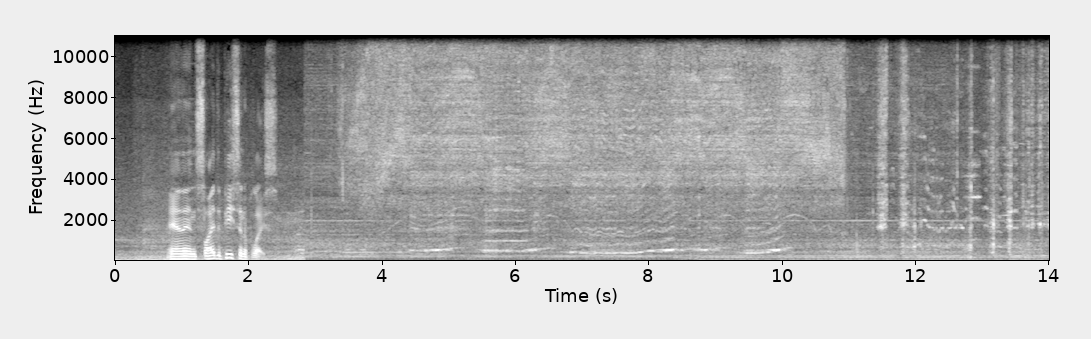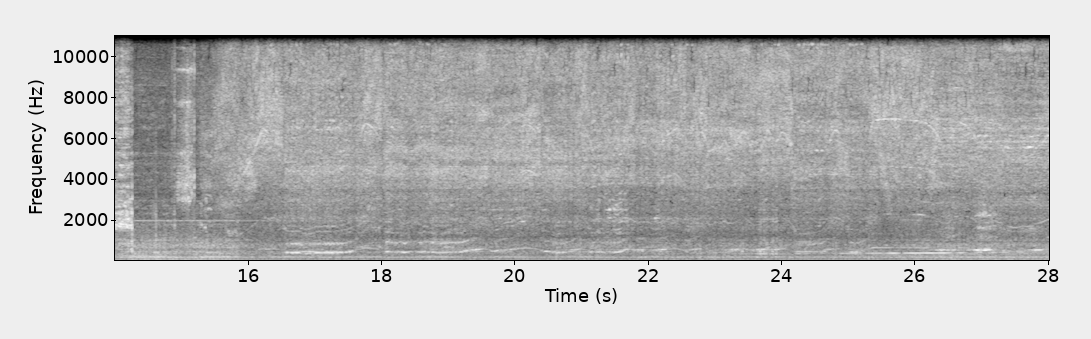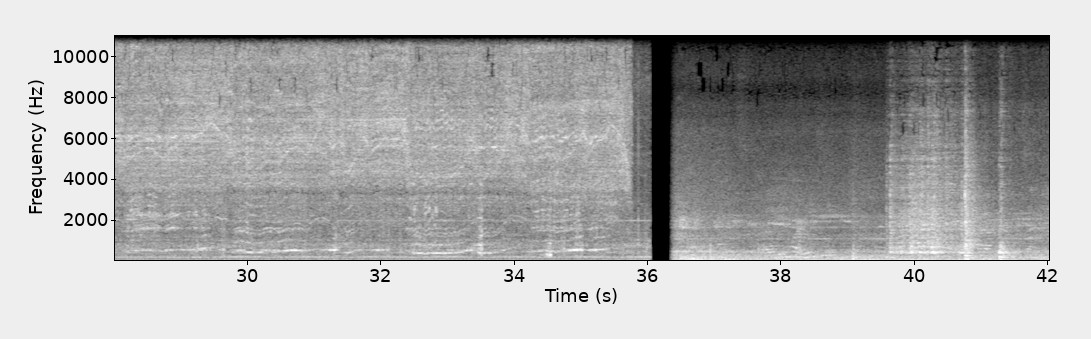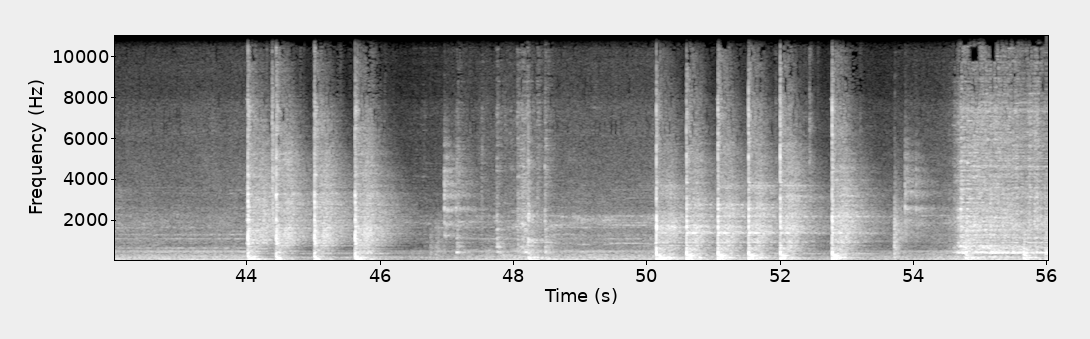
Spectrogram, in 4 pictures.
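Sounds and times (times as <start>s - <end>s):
angle grinder grinding metal: 2.9s - 36.1s.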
